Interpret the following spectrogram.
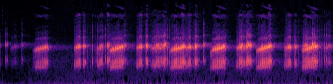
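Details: In springtime at dusk, male Pacific tree frogs calling at a wetland near a lake on Washington's Olympic Peninsula in mating season give raspy two-part ribbit calls, overlapping and repeated about once a second, to attract a mate.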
